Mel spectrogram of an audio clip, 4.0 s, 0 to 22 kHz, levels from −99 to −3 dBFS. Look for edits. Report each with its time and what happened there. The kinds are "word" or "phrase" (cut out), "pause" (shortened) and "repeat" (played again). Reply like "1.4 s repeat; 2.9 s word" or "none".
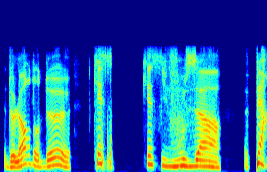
2.4 s word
